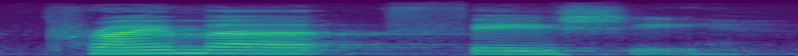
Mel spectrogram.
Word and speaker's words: prima facie: heard several different and for consistency it's prima facie i had two years of latin in high school i'm saying i'm pretty close and what are you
